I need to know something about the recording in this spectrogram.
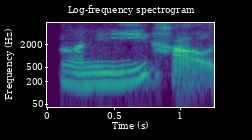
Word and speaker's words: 你好: Chúng ta khi mà có hai thanh ba liên tục đi cạnh nhau thì cái chữ đầu tiên nó sẽ đổi thành thanh hai, 对吧？chữ đầu tiên đổi thành thanh hai cô ha.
